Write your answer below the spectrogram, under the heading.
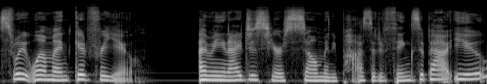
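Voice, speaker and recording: Her pace is moderate. The woman's pitch shifts in an ordinary way. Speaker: sex therapist and podcast host. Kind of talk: advice Q&A. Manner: animated.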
